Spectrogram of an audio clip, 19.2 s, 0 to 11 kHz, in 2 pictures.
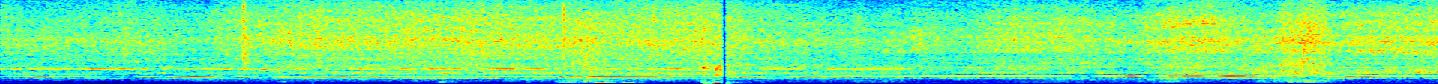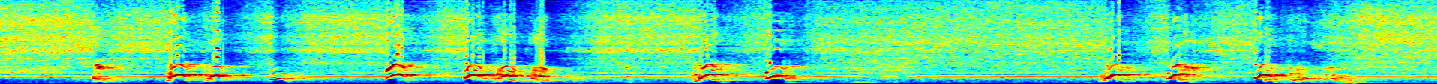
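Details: A 5-month-old German Rottweiler puppy attacks a hair dryer, yapping in quick, high bursts over its steady roar, with music and a person speaking.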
